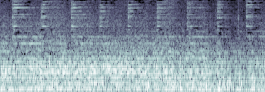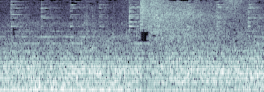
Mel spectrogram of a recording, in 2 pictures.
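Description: MBTA commuter train's coaches rolling slowly past on the rails, over a steady low drone from the train. A brighter hiss joins about four seconds in.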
